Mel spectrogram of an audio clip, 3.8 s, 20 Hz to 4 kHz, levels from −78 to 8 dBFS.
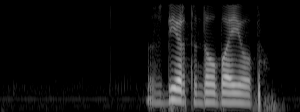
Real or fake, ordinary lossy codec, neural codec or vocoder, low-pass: real; none; none; 3.6 kHz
